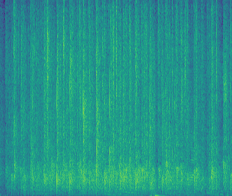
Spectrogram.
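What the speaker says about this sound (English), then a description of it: "a quick round of applause for Sean." Conference audience gives a round of applause, a dense wash of many hands clapping at moderate distance that holds steady for several seconds without talk over it.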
